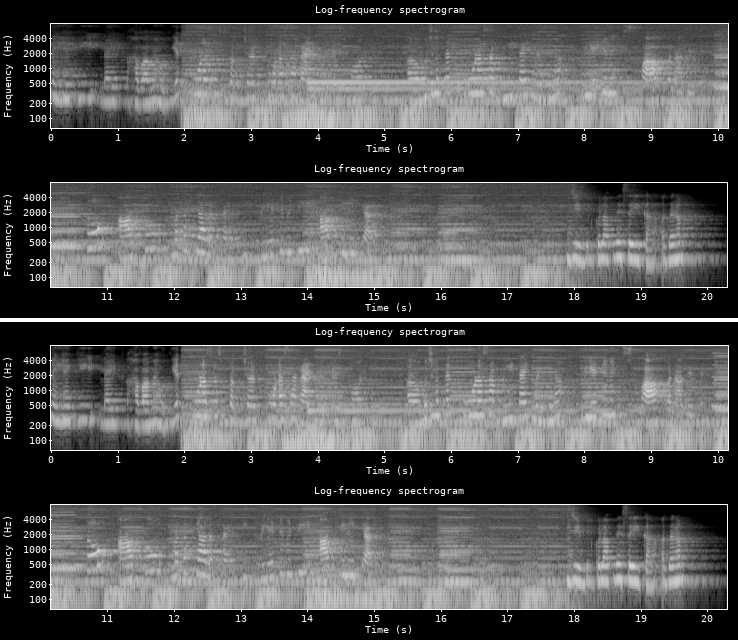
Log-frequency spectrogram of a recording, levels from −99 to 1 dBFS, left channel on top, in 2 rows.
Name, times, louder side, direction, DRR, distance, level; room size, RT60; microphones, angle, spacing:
voice 1, 0.0-4.7 5.3-7.7 7.9-9.9 10.7-15.1, right 3 dB, 85° right, 3 dB, 1.5 m, -28 dB
sound 1, 1.9-17.9, right 1 dB, 55° right, 4.9 m, -29 dB
Mallet percussion, 3.8-12.4, left 6 dB, 70° left, 0.9 m, -36 dB
voice 2, 17.9-19.6, right 2 dB, 25° right, 7 dB, 0.4 m, -26 dB
21.0 x 17.0 x 2.3 m, 1.1 s
head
